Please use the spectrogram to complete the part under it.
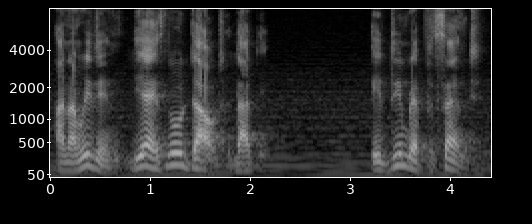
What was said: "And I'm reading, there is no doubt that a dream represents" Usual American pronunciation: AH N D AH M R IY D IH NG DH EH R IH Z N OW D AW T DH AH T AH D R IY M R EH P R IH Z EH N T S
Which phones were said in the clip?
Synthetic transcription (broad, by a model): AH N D AH M R IY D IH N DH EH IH S N OW D AW T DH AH T AH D IY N R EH P R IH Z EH N T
